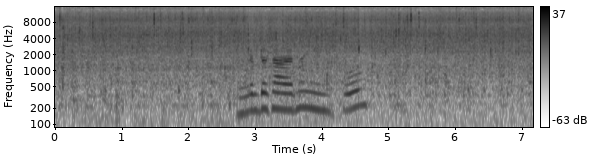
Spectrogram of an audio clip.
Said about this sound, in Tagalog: Ang laot ng ulan talaga.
